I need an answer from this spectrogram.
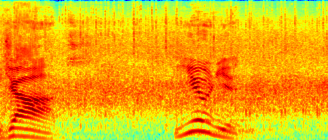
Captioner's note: applause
